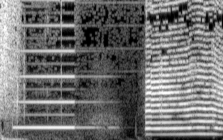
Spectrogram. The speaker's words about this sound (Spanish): Nos ha quedado hoy, a ver... Nos ha quedado hoy la chifla un poco afónica.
